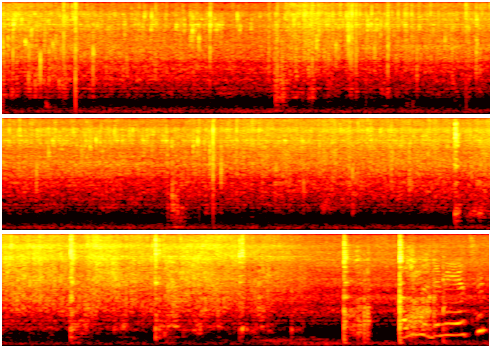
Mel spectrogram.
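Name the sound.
potatoes frying in mustard oil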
